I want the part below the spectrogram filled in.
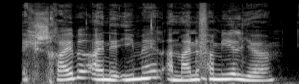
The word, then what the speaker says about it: schreibe: Richtig, ich schreibe. Pronounce that E ending for the ich person clearly.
